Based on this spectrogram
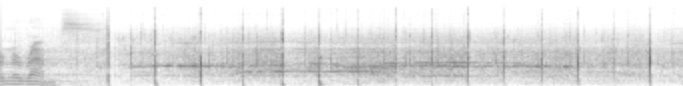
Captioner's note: everyone applauding; attendees cheering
